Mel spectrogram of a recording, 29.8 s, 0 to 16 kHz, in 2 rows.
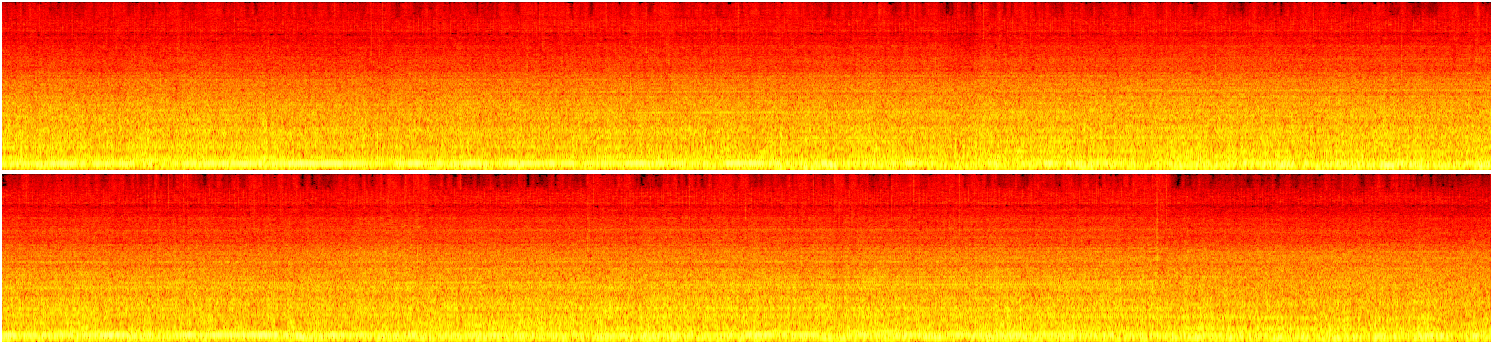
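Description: Yamaha R15 V2's 150 cc single-cylinder engine running steadily at highway speed, about 90 km/h, with a strong low hum and wind and road noise over it, inside a road tunnel.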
